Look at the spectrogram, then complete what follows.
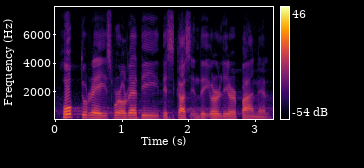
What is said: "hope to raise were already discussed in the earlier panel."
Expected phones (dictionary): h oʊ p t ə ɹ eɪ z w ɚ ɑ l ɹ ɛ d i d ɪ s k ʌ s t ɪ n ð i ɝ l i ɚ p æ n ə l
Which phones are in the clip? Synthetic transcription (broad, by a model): h oʊ p t ə ɹ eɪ s w ɚ ɑ l ɹ ɛ d i d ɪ s k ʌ s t ɪ n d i ɝ l i ɚ p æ n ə l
